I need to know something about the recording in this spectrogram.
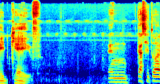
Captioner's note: speaking Spanish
